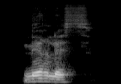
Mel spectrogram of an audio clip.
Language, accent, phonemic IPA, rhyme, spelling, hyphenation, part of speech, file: French, France, /mɛʁ.lɛs/, -ɛs, merlesse, mer‧lesse, noun, LL-Q150 (fra)-merlesse.wav
- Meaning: Female blackbird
